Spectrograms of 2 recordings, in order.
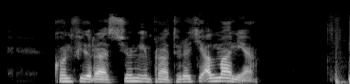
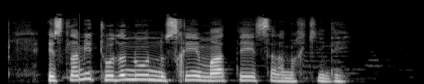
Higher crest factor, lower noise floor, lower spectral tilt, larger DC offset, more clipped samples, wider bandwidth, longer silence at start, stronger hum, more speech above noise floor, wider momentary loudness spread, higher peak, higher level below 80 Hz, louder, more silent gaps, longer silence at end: about the same, 20 dB vs 18 dB; first, -77 dBFS vs -62 dBFS; first, -6.5 dB/octave vs -4.5 dB/octave; neither; neither; about the same, 11 kHz vs 11 kHz; about the same, 0.55 s vs 0.5 s; neither; first, 58 dB vs 46 dB; first, 18 LU vs 8 LU; about the same, -2 dBFS vs 0 dBFS; first, -52 dBFS vs -60 dBFS; second, -19 LUFS vs -16 LUFS; neither; second, 0.05 s vs 0.8 s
